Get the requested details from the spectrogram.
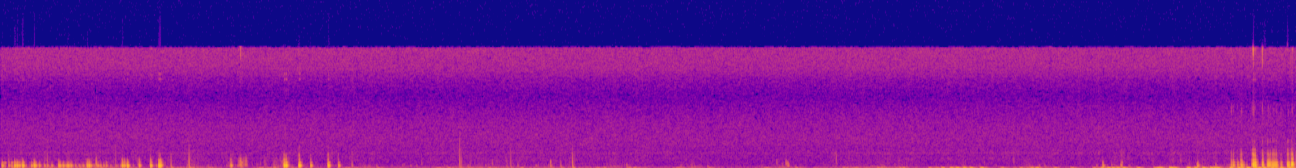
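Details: Bubbling, squeaky gurgles and low rumbles from the belly with quiet gaps: active bowel sounds during a stomachache after Christmas dinner, recorded while the person slept.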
